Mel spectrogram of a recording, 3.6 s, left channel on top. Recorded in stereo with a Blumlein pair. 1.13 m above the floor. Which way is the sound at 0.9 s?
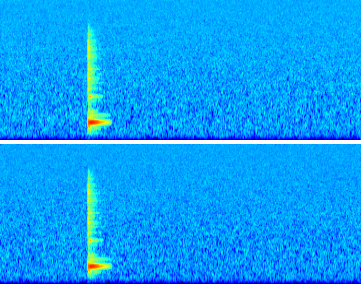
Straight ahead.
